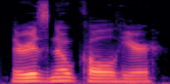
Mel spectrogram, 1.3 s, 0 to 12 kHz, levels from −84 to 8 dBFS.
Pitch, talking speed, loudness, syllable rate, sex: 130 Hz, 235 wpm, -17 LUFS, 6.7 syllables/s, male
